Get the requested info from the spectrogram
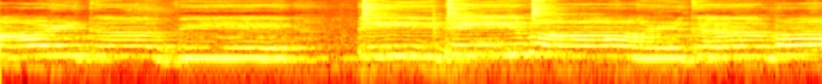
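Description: Female singing of a Margamkali song, a melodic vocal line that breaks off briefly just before the midpoint and then resumes.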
